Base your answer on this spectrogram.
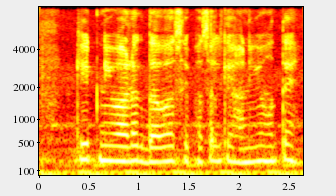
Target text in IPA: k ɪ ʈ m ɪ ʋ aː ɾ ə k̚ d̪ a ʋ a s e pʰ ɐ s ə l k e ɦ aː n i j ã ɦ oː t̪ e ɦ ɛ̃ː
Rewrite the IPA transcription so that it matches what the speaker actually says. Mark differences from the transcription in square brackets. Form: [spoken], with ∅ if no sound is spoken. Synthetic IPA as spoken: k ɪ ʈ [n] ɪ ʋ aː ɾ ə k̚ d̪ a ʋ a s e pʰ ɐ s ə l k e ɦ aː n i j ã ɦ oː t̪ e ɦ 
